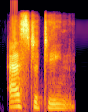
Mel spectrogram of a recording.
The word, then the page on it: astatine: Indian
